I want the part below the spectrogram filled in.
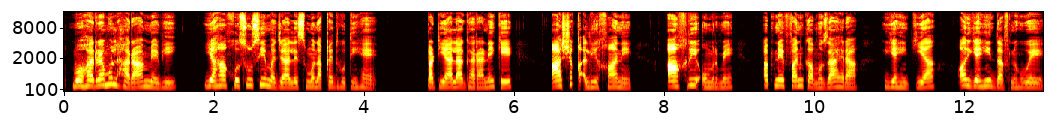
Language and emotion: Urdu, neutral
